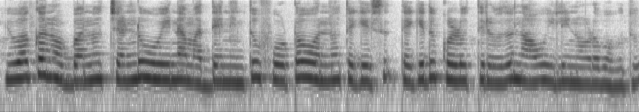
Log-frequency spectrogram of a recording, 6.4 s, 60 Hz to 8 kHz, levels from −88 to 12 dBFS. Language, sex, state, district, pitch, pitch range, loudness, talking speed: Kannada, female, Karnataka, Gulbarga, 245 Hz, 230-255 Hz, -18 LUFS, 105 wpm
